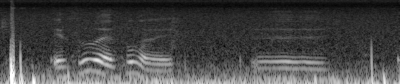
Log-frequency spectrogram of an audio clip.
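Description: A man's mumbled, wordless complaining, his speech slurred by a numb tongue and swollen lip from local anaesthetic after a wisdom tooth extraction, over a low steady rumble. A sharp thump comes at the very start, and background music with held notes comes in about two-thirds of the way through.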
